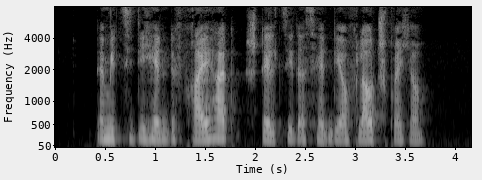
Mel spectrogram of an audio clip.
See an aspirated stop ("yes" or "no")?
no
